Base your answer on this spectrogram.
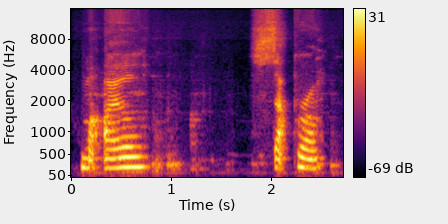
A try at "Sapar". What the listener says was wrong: So not Sapra, but that last part. So Sa and then the Pa and Ra are joined. So what sound would that make with the Pa and the Ra joined?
